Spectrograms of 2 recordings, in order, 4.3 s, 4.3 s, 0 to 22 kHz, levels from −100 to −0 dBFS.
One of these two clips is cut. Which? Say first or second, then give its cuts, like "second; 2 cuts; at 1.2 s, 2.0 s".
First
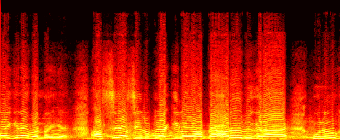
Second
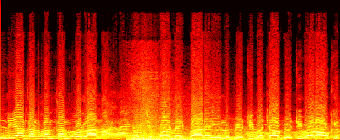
second; 1 cut; at 1.6 s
